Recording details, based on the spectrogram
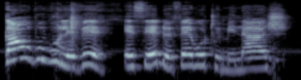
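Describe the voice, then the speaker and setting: A high-voiced, bossy diva queen mother, played by a woman, holding court in a rambling comic monologue. She swings from grand announcements to trash-talking her critics. A faint hiss of noise sits behind her voice. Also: big pitch swings, a little slow, sharp tone, full character voice. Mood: preachy. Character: brash self-styled queen mother diva, boastful and bossy. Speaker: comic online personality. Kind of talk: comic live-stream monologue.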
